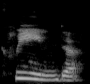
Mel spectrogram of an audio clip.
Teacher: so now we're not pronouncing the Ed we're just saying d d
